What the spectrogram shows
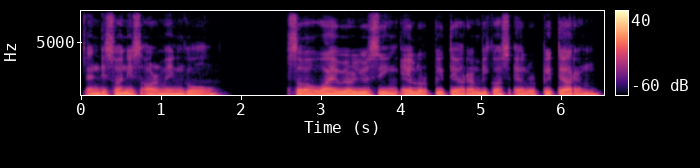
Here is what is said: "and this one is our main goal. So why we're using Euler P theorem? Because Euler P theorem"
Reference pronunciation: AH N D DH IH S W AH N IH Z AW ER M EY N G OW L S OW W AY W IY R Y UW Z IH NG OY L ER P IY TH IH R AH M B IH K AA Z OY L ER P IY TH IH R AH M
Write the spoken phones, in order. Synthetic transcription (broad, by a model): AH N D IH S W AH N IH S AW ER M EY N G OW L S OW W AY W IY R Y UW S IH NG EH L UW P IY T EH R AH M B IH K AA S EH L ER P IY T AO R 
